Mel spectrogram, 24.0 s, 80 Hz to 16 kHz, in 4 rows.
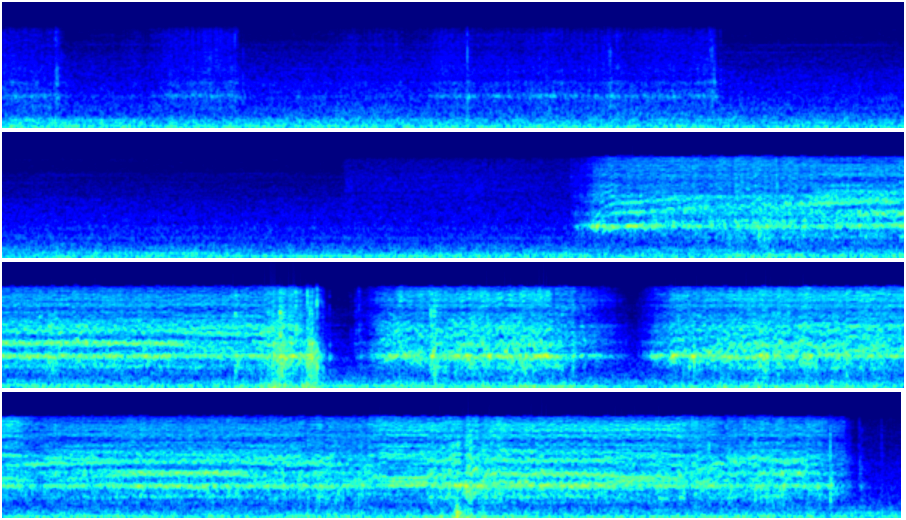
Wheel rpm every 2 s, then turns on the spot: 10, 10, 10, 0, 10, 140, 150, 90, 130, 160, 160, 110.
0-6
